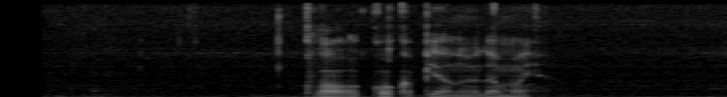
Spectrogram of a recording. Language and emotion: Russian, neutral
